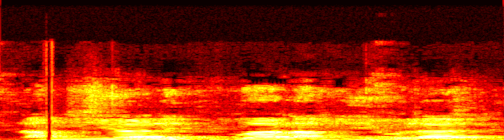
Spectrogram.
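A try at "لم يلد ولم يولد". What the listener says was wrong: Qalqalah. Kemudian yo-nya panjang. Lam yalid wa lam yulad. Lam yalid. Lam yalid bukan lam yalid tapi ada qalqalah. Lam yalid wa lam yulad.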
